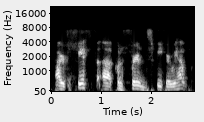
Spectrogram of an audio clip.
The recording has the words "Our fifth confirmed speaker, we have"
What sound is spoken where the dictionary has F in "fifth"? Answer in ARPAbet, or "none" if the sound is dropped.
F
